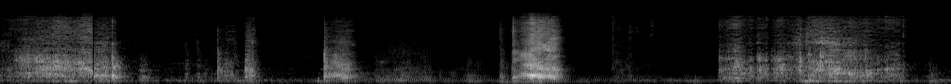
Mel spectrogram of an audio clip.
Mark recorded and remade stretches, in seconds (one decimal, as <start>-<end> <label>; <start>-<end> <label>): 0.0-3.3 recorded; 3.3-7.2 remade; 7.2-9.5 recorded

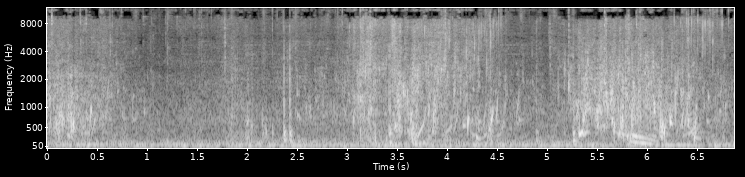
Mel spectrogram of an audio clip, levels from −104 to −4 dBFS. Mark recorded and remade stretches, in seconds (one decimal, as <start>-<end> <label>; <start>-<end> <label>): 0.0-4.9 recorded; 4.9-5.5 remade; 5.5-6.9 recorded

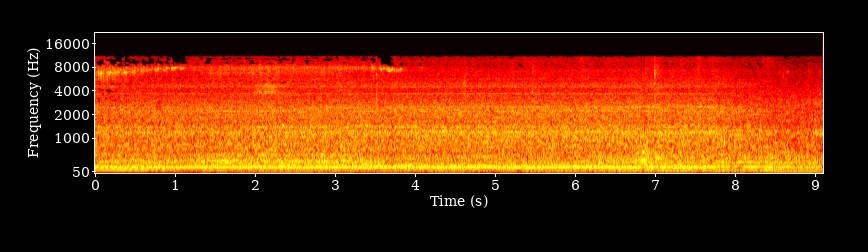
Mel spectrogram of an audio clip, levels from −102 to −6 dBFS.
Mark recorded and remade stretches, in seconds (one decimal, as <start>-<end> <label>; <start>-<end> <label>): 0.0-9.1 recorded

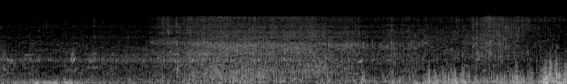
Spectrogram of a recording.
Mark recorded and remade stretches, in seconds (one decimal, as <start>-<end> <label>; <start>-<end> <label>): 0.0-0.5 remade; 0.5-1.4 recorded; 1.4-5.7 remade

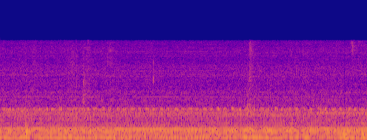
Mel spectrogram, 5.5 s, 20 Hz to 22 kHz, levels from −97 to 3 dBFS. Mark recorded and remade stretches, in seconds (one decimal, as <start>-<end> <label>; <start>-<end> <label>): 0.0-1.7 remade; 1.7-3.2 recorded; 3.2-5.5 remade

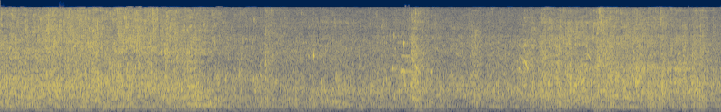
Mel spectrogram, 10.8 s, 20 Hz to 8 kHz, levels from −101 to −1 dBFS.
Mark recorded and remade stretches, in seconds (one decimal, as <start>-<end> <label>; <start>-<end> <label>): 0.0-10.8 remade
